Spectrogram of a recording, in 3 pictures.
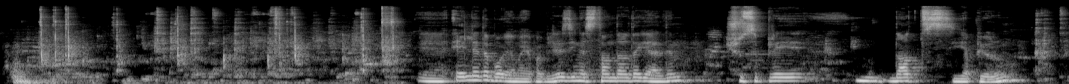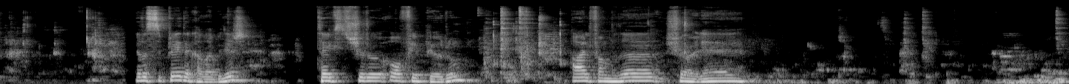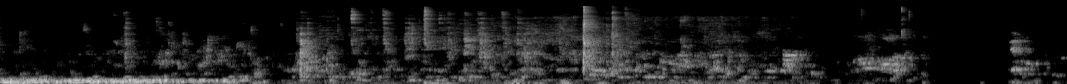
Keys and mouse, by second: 2.0 right click.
